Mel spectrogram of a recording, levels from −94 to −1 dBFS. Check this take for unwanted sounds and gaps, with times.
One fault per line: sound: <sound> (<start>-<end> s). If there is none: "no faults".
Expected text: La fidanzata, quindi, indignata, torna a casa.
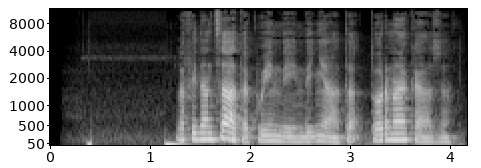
no faults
